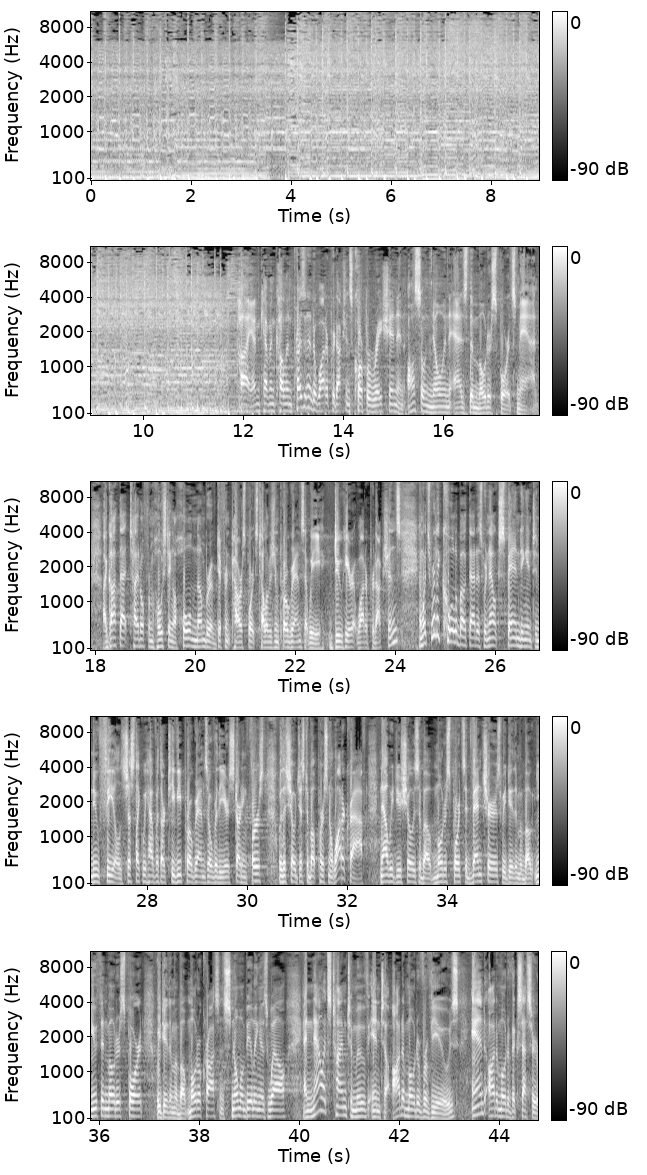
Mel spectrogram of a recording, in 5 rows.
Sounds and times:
Speech: 11.9s - 44.7s.

